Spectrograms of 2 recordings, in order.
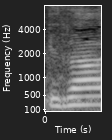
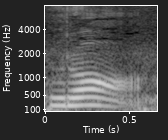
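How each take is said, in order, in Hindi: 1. अक्षर का नाम हल्की आवाज़ में बोला जाता है। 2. अक्षर का नाम मज़बूत, भारी आवाज़ में बोला जाता है। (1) "रा नहीं कहना" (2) "इसको स्ट्रॉन्ग वॉइस में पढ़ा जाता है"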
